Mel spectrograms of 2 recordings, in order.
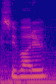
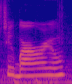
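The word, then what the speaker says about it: スバル: video is it weird if i say his name like subaru i feel like all american people are likes to borrow but um i speak norwegian a lot since i live in norway so subaru kind of comes more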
